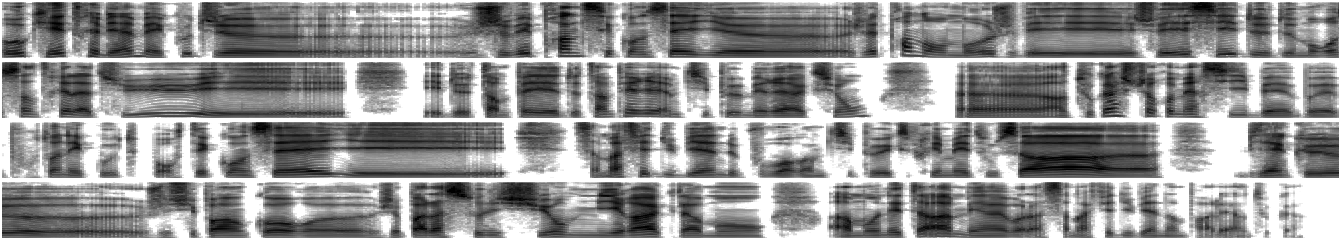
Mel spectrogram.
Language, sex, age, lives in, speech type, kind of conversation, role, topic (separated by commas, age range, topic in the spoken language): French, male, 35-39, France, conversation, advice, user, Comment accepter les critiques sans me mettre sur la défensive ?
